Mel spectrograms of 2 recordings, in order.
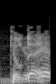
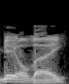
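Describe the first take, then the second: First: The name is said in a plain, neutral accent. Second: The name is said with a Texan hillbilly twang. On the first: The speaker calls it right. "Did I say it right?" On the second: The speaker calls it wrong. "That's the way a hillbilly would pronounce it"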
